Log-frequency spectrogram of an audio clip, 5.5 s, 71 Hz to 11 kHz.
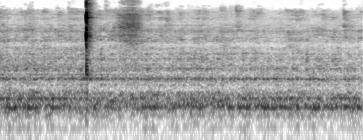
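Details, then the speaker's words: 1991 Orient deluxe ceiling fan after replacing a bad bearing and a weak capacitor: quiet steady low hum, no grinding, rubbing or wobble; fan runs smoothly without pushing, normal after repair. "Now I am going to test the fan whether it's working or not with new bearing. Now the fan is working very good without any pushing."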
